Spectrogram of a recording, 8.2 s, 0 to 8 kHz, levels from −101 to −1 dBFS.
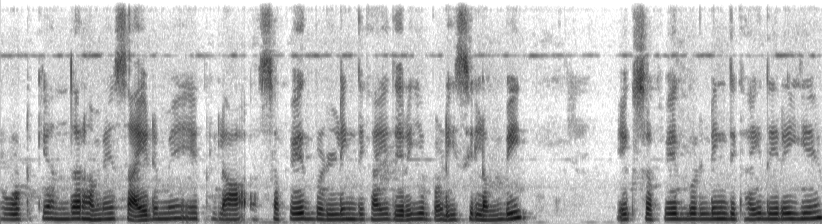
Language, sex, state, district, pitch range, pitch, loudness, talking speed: Hindi, female, Chhattisgarh, Korba, 180-200 Hz, 190 Hz, -16 LUFS, 175 wpm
